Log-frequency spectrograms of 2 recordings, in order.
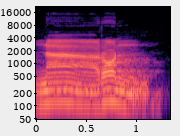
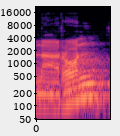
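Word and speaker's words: نارا: maka bacaannya menjadi naro Padahal di sini adalah fathah fathatain kita bacanya naron naron Tapi kalau dalam al-quran kita tidak lagi membaca naron tapi dibaca naro jika kita berhenti Namun kita melanjutkan dengan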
